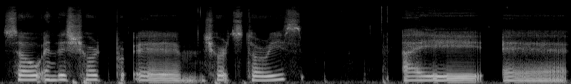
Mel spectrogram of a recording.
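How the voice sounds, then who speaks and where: Slow gravelly presenter full of hesitations. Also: mid-range voice, sing-song, a little mellow, no room sound. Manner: hesitant, many fillers and restarts. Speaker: designer presenting projects. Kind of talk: live presentation talk.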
